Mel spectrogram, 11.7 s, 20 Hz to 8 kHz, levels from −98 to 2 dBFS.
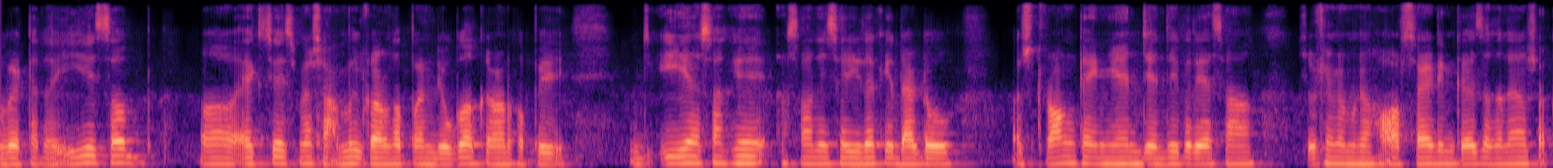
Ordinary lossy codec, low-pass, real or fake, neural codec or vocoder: none; 7.2 kHz; fake; codec, 16 kHz, 4 kbps, X-Codec, HuBERT features, trained on general audio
